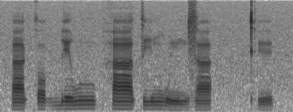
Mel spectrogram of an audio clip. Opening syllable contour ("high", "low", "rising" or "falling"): high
